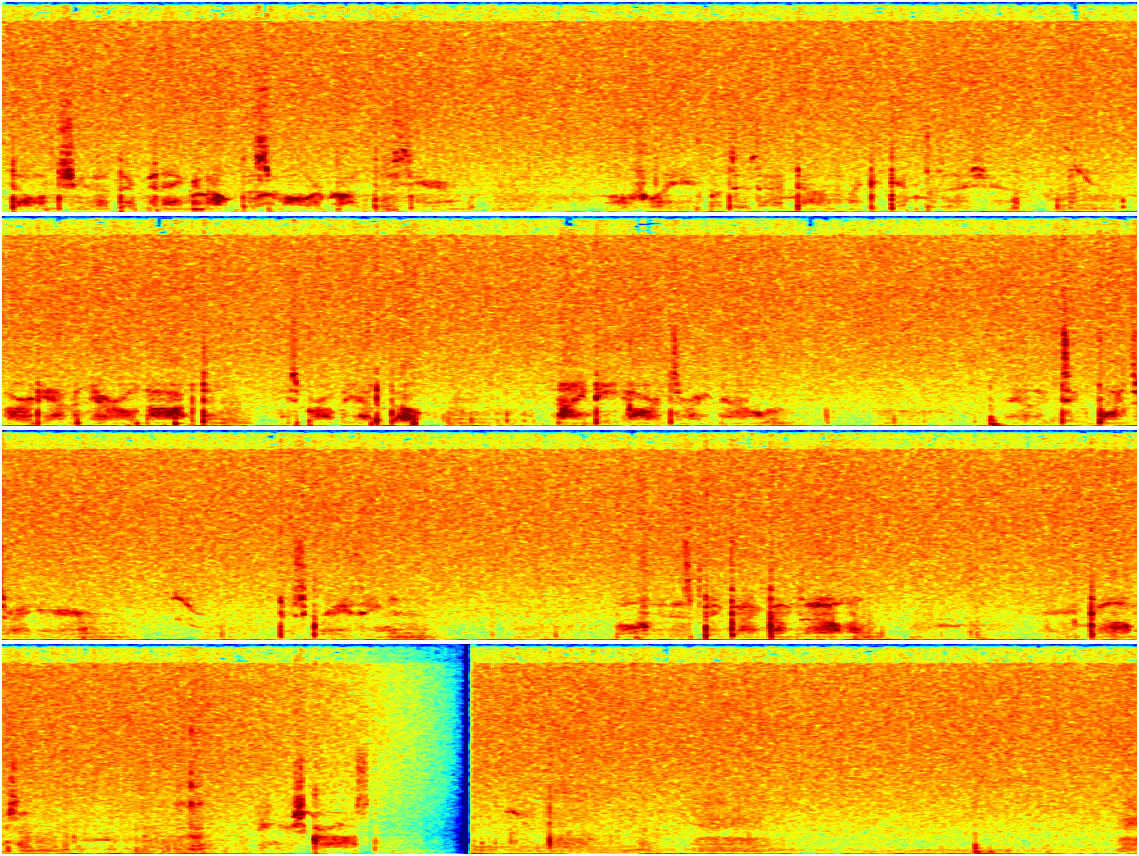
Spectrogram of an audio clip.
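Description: A person whispering in short, broken phrases, with a brief dropout near the end.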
